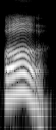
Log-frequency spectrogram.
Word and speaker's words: pho: I just heard that is the proper pronunciation. Is it called pho or pho?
